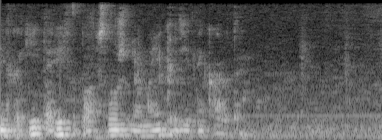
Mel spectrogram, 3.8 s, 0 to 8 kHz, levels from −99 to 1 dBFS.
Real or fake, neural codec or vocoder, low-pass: real; none; 7.2 kHz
